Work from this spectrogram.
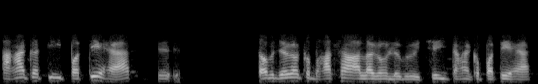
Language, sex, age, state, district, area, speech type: Maithili, male, 18-30, Bihar, Darbhanga, rural, conversation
